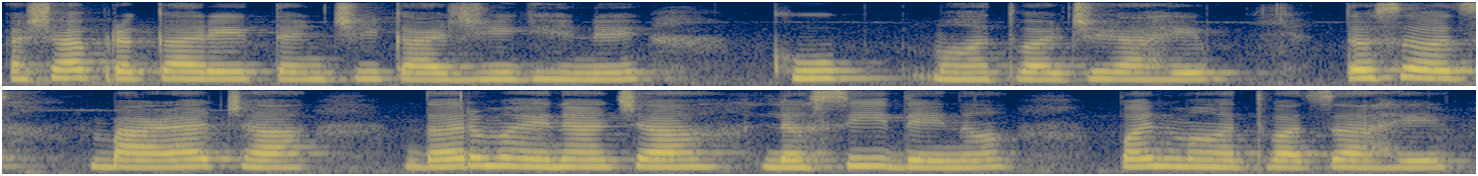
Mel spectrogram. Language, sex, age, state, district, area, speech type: Marathi, female, 18-30, Maharashtra, Osmanabad, rural, spontaneous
